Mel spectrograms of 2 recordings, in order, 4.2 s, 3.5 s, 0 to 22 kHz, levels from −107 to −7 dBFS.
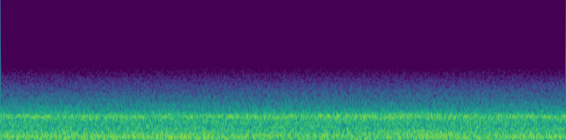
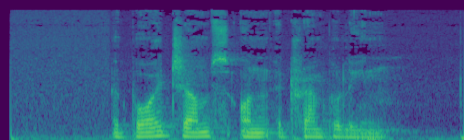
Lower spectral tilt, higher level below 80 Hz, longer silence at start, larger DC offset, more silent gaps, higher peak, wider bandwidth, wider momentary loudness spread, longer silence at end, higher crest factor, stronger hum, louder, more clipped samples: first, -11.5 dB/octave vs -5.5 dB/octave; first, -38 dBFS vs -54 dBFS; about the same, 0 s vs 0.1 s; neither; neither; about the same, -16 dBFS vs -16 dBFS; second, 1.9 kHz vs 16 kHz; second, 1 LU vs 22 LU; about the same, 0 s vs 0 s; second, 12 dB vs 20 dB; neither; first, -30 LUFS vs -35 LUFS; neither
